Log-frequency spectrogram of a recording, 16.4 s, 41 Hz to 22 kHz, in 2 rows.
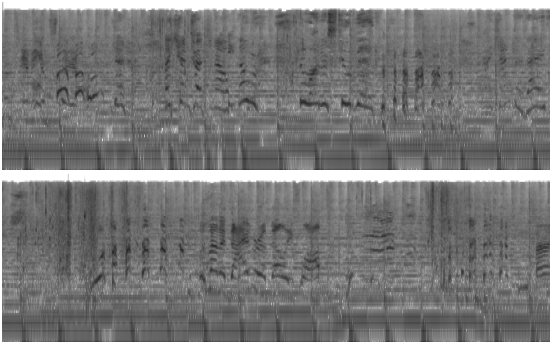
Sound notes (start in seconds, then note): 5.6 laughs; 9.6 laughs; 14.9 laughs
